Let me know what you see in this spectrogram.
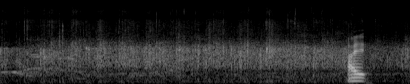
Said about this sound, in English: I love, by the way, I don't know, can we just give a round of applause to the people who made this place look awesome?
